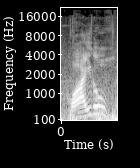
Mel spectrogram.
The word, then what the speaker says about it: Lidl: And then if you go down the block a little bit, there's another store called Lidl. It's called Lidl.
